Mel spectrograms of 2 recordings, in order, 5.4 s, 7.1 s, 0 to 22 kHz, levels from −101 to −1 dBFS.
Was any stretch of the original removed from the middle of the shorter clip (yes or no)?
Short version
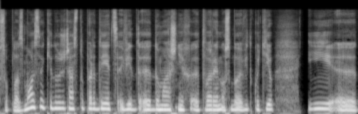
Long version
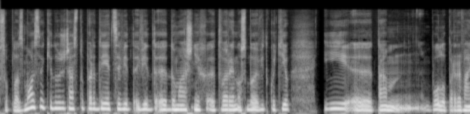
yes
